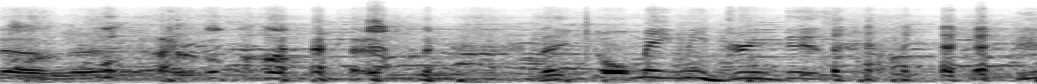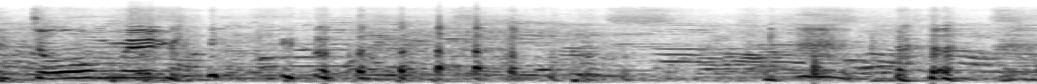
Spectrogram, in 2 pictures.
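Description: A second man laughs and talks cheerfully.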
